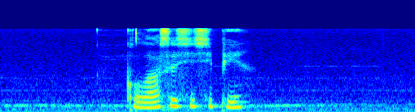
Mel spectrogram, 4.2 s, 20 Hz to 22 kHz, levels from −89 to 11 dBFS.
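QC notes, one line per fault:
Throughout: mains buzz. Sharp switching spikes from a dimmer, rectifier or poorly shielded line are getting into the signal path twice every cycle of a 60 Hz supply, so the interference is a dense comb of harmonics stacked on 60 Hz, climbing well into the kilohertz range. Under the speech this comes across as a steady, raspy buzz rather than a smooth hum, sitting low in level at roughly 40 dB beneath the signal.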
